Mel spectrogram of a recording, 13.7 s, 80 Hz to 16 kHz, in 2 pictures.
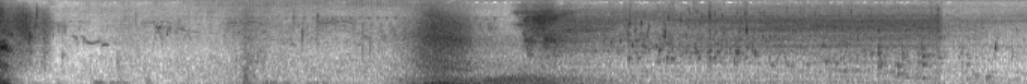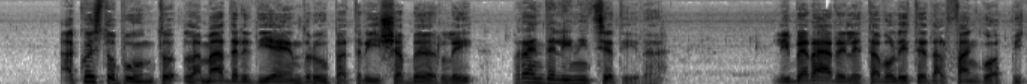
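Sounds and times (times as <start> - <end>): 
water trickling: 3.9 - 13.6
speech: 7.3 - 11.4, 12.0 - 13.6.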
